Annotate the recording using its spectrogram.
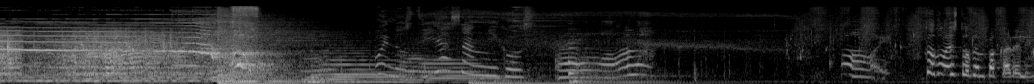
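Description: Cartoon soundtrack: a loud held musical note for about the first two seconds, cutting off abruptly, then wordless character vocal sounds with light background music.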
